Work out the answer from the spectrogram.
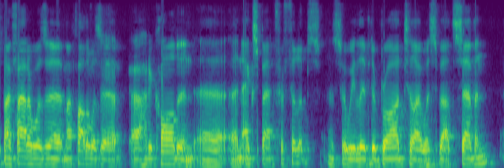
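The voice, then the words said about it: American English accent. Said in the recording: “I've got an American accent”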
